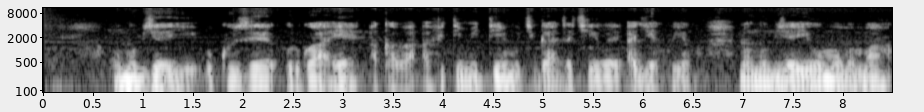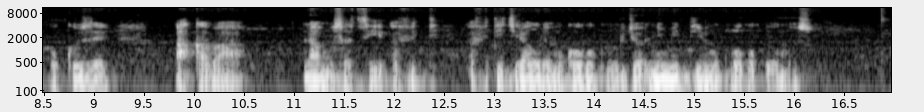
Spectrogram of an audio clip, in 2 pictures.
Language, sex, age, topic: Kinyarwanda, male, 18-24, health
